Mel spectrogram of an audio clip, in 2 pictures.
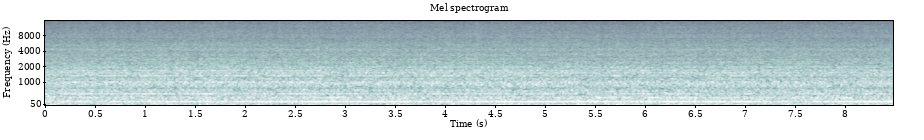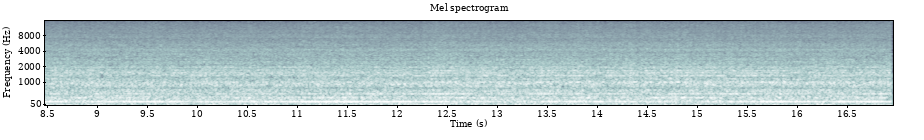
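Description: Jet engines hum steadily with a constant low drone.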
